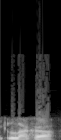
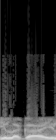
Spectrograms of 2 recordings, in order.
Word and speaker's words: Laguae: You know, it's actually Laga. But people call me Lagai, Lagae, Lagai. So, you know, whatever works for them is good for me.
